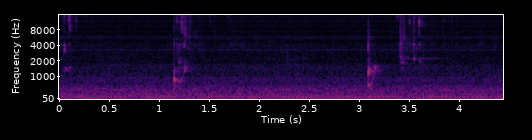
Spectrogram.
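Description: Near silence: room tone with a low steady hum and a few faint ticks, one about a second in and another about three seconds in.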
